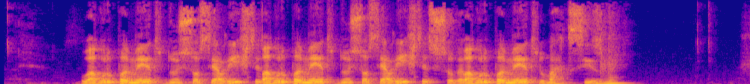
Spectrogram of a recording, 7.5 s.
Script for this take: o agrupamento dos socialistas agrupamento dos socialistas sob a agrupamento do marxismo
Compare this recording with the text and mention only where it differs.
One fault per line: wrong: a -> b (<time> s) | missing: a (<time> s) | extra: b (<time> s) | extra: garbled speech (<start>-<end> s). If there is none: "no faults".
no faults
